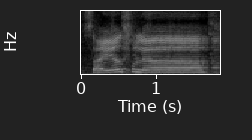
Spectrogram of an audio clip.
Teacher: صاد کو پر پڑھتے ہوئے لام کو لمبا کریں گے، اس کے اوپر کھڑی زبر ہے۔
